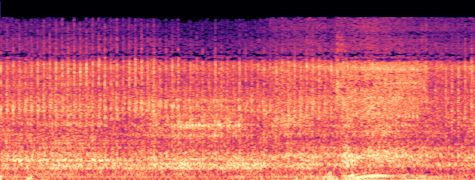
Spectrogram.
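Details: Steady, fast metallic knocking over the running engine, roughly three knocks a second; deep bottom-end knock, owner unsure whether connecting rod, spun bearing or something else, and asks how to fix it.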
